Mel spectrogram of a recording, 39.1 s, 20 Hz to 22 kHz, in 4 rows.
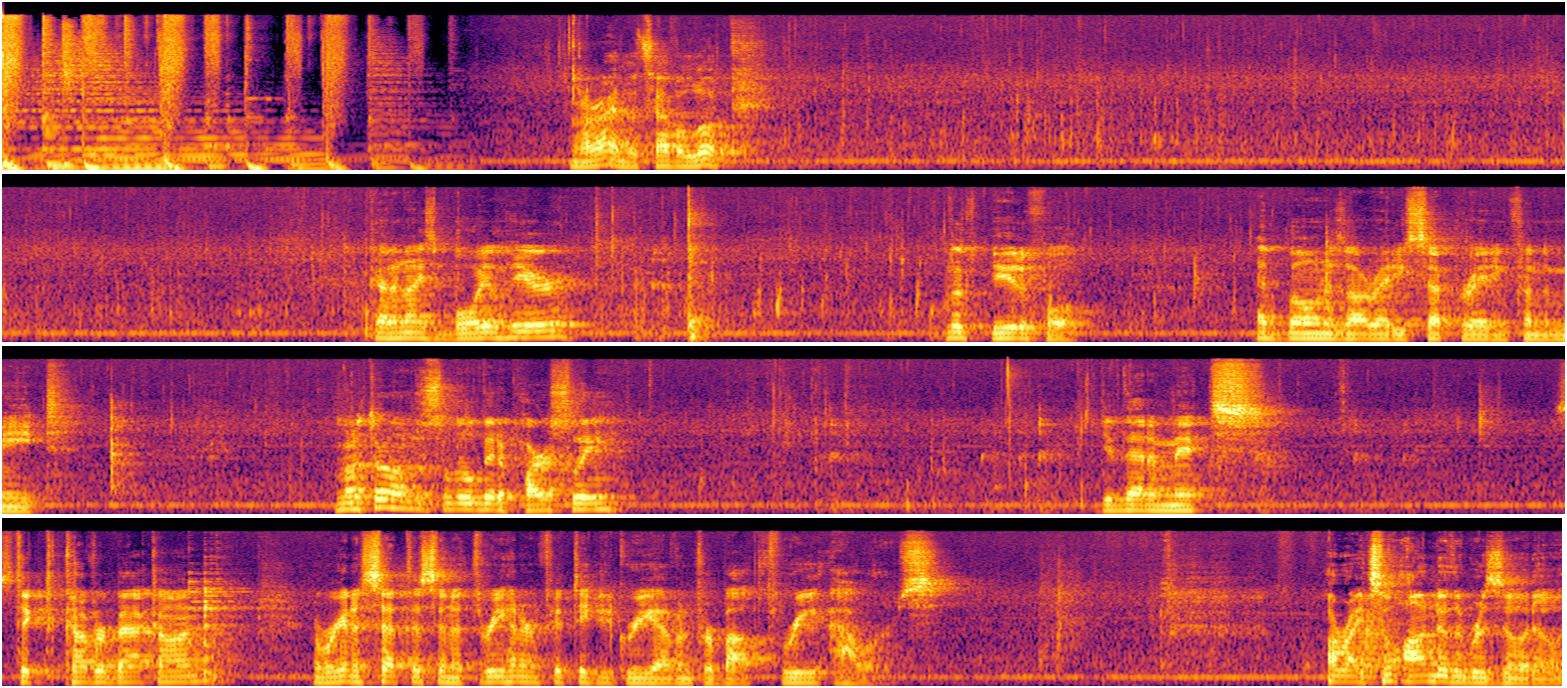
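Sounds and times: low steady hum: 2.8 - 39.0
liquid bubbling in a pot: 3.2 - 31.2.

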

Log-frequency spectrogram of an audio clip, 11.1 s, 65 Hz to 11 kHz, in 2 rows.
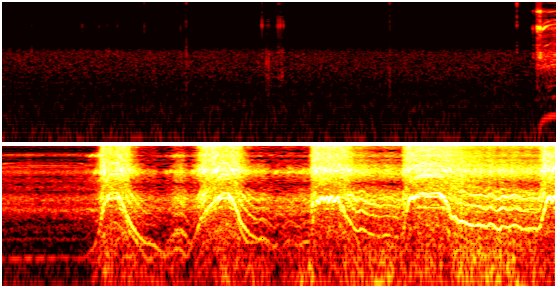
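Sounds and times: quadcopter motors whining: 5.3 - 11.0.

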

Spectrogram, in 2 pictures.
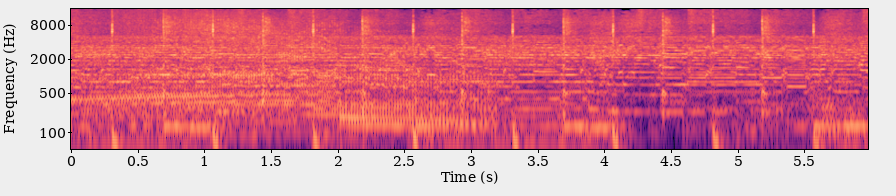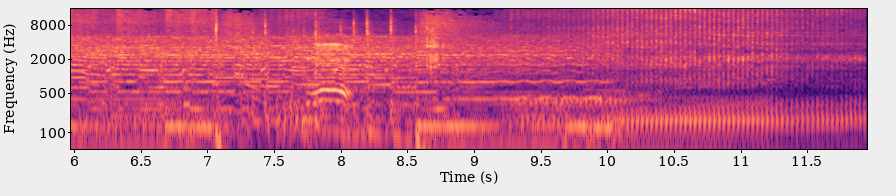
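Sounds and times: quad bike engine idling: 0.0 - 3.9, 8.3 - 11.9
rock music: 0.0 - 10.3.

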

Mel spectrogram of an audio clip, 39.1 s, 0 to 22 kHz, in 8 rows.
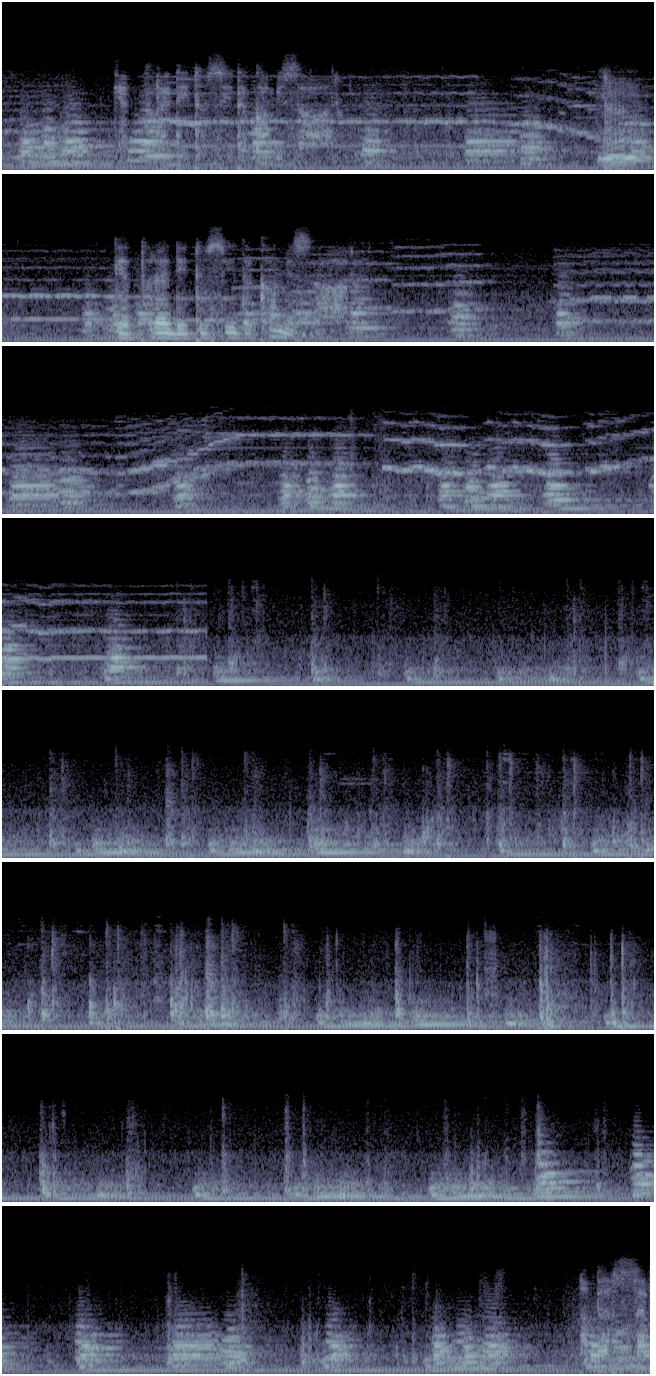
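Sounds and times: orchestral low brass: 0.0 - 16.2, 33.3 - 39.0
footsteps knocking: 15.4 - 38.8.

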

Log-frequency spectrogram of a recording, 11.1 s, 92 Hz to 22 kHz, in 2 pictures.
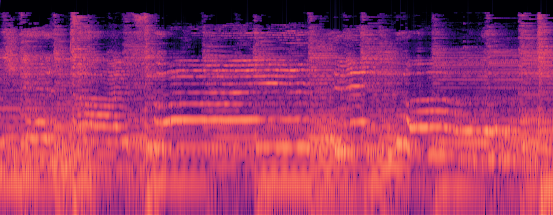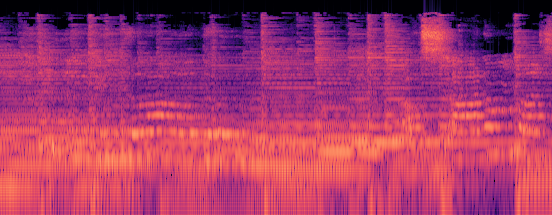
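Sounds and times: acoustic guitar strumming: 0.0 - 11.0
woman singing: 0.0 - 11.0.

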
